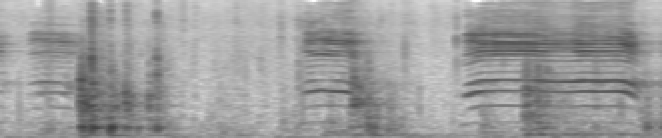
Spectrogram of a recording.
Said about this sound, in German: In dieser Nacht ist bei den Heidschnucken erstmal der Nachwuchs gekommen. Ich glaube, jetzt müssen wir mal gerade gucken, jetzt kommen gerade unsere zwei neugeborenen Lämmer hier dazu die, die jetzt hier irgendwie nicht mehr wissen, wo die Mama ist.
